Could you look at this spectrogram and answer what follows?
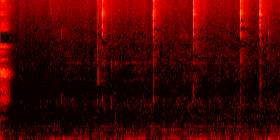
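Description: Five faint computer clicks, spaced roughly a second apart, stepping the street-view image forward frame by frame. A short breath right at the start.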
